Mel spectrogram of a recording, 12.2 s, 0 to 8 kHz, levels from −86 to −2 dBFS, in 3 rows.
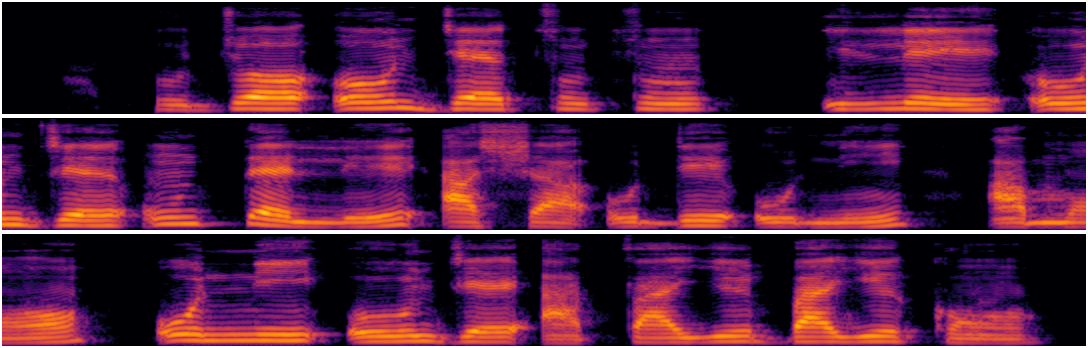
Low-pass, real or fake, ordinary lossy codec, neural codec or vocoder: none; fake; none; codec, 16 kHz, 4 kbps, FunCodec, trained on Chinese and English, 50 frames a second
